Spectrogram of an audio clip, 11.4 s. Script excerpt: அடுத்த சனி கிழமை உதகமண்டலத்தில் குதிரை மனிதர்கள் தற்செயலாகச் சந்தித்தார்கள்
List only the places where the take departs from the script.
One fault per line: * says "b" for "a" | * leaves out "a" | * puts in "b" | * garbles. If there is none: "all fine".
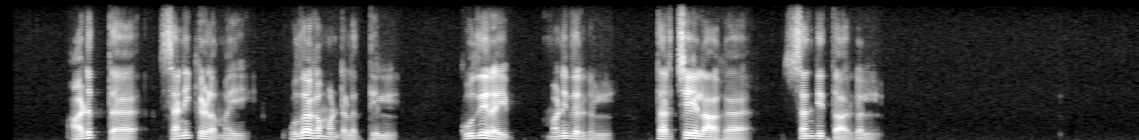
all fine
